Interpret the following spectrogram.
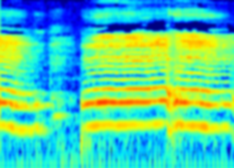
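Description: A baby vocalizing in two long, steady, high-pitched calls, each held on one note; the first ends about half a second in and the second begins just under a second in.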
